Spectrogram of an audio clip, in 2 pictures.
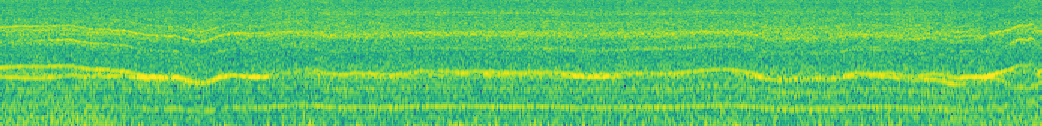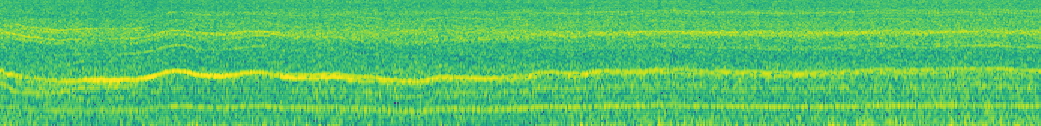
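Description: FPV racing quadcopter's brushless motors and propellers whining loudly, the pitch wavering up and down as the throttle changes through turns.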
